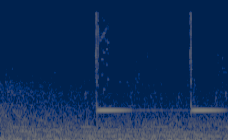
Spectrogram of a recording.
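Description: Short electronic menu beeps sound.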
